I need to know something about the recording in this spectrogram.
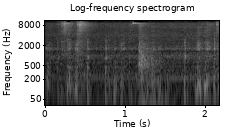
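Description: Livescribe smartpen writing on paper, its tip scratching and tapping in small irregular strokes, picked up close by the pen's own built-in microphone.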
